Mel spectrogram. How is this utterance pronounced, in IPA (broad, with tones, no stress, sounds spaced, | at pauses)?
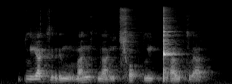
p l i˥˩ a̯ k r ɯ˨˩ ŋ m a˥˩ n k w a˩˦ ŋ t͡ɕʰ ɔ˥˩ ʔ p l i˥˩ t̚ kʰ a˥˩ w k l a˨˩ t̚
